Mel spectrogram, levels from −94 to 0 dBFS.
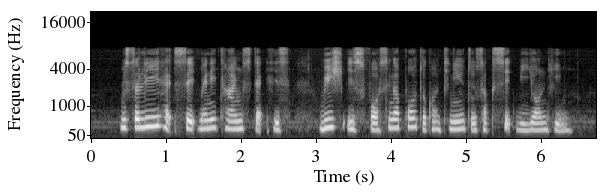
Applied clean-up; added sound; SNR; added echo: none; none; none; none.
